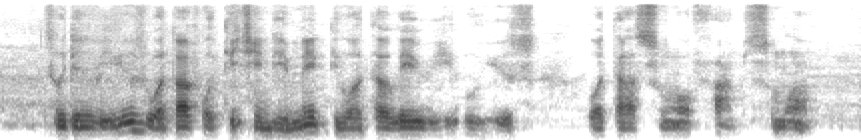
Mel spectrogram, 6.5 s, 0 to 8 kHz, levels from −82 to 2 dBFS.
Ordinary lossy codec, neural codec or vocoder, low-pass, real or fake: MP3, 64 kbps; codec, 16 kHz in and 24 kHz out, 1.1 kbps, FireRedTTS-2 codec; 7.2 kHz; fake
